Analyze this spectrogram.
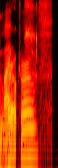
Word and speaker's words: lycanthropes: Like the lycandroves. How do you pronounce that? Lichens or Lycanthropes, lycandroves?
